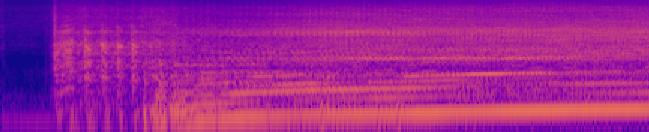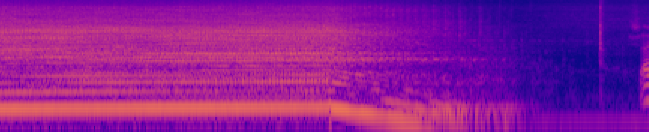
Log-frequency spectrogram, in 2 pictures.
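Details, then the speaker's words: Ford Sierra RS Cosworth first start after years hidden in bushes, fuel pump now working: cranks, catches and climbs to a strong, steady, deep rev, then drops off; revving a bit on first start. "reving a bit a she [Music] yeah so now the uh next part is to get it right here it's actually nice to hear it running to be honest very nice to hear it running"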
